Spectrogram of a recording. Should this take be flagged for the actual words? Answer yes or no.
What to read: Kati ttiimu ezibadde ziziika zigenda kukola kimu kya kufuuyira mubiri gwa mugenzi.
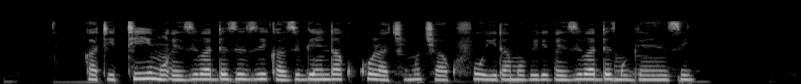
yes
